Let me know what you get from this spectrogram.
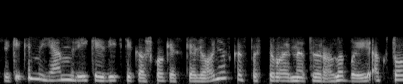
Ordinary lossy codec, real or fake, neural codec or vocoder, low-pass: Opus, 24 kbps; fake; vocoder, 44.1 kHz, 128 mel bands, Pupu-Vocoder; 3.6 kHz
